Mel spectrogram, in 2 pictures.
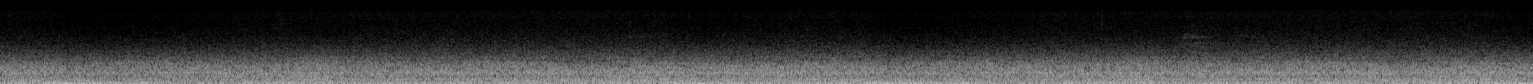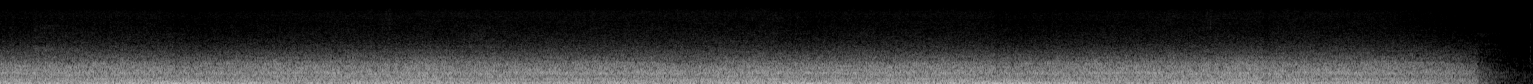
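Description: Low, steady rumble of a glacier's calving face breaking apart and huge icebergs rolling over, with no distinct cracks standing out. It cuts off suddenly at the end.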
